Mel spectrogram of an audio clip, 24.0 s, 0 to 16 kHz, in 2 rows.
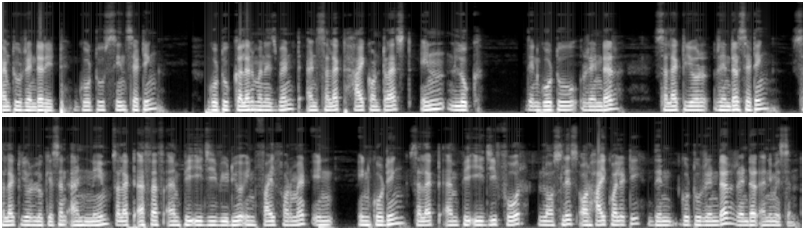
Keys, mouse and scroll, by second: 4.8-7.2 drag, 7.2 space, 10.8 space, 12.8-16.4 drag, 18.3 click, 19.2 click, 19.3-21.6 scroll down 1, 21.6-24.0 drag.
